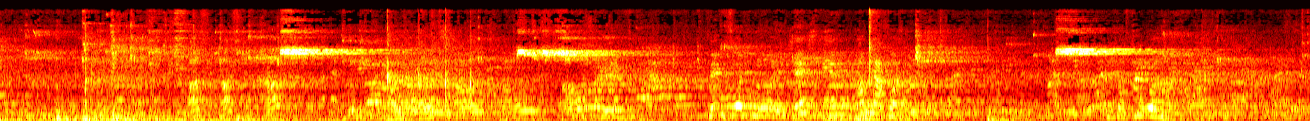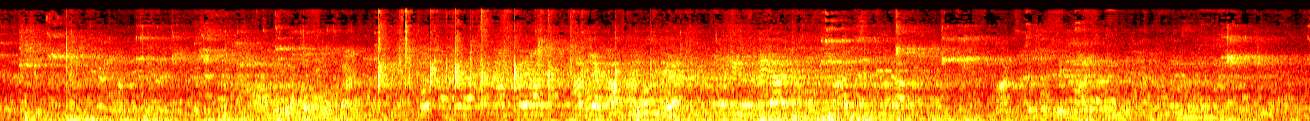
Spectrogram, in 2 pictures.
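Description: Young male players shout to each other across a large echoing hall.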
